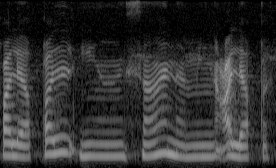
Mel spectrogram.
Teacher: من علق، نون ساکن کے بعد عین آ گیا ہے جو کہ تھروٹ لیٹر ہے، اور اس میں دوبارہ سے اظہار ہو جائے گا. ہم نون کو کلیئرلی پروناؤنس کریں گے.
